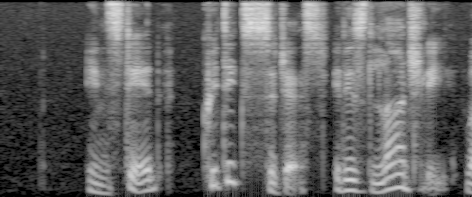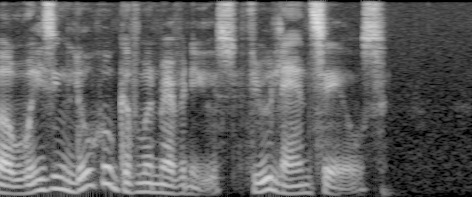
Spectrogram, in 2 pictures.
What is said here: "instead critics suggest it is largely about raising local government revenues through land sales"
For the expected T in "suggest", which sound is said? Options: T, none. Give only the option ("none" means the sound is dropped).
T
